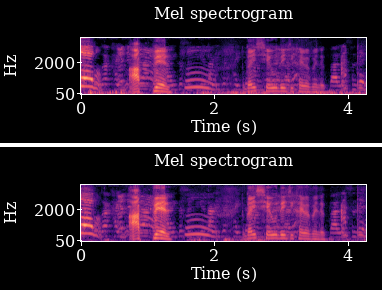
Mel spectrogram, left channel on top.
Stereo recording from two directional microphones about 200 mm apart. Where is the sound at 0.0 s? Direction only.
25° left (ahead or behind).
